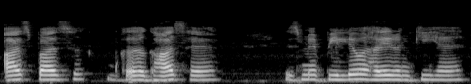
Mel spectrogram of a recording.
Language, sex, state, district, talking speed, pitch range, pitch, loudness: Hindi, female, Uttar Pradesh, Lalitpur, 150 wpm, 205-220 Hz, 215 Hz, -17 LUFS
